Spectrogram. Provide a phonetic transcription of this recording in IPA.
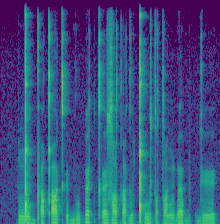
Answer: ŋ͡ǃubpʼøqʼœ kʼʏbu ɓœtkʼœzʊtˤ ɾʊɡuǃʼu dʏtˤøŋɓɐ bʏpɡʏ

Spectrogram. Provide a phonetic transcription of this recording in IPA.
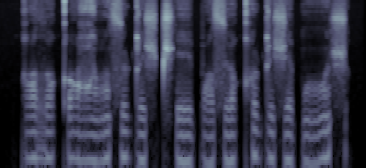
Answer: qɑrɔqʼɑʕɑ̃ sɵʈɛʃt͡ʃʼe pɑsɵ qʰʉʈeʃɛpɔ̃ʃ

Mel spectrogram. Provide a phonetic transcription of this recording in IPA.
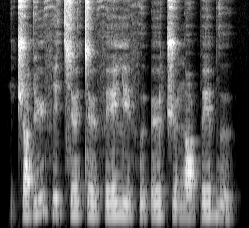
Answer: t͡ʃɑɗyfi t͡sø tøfelʲe fɯʔøt͡ʃø ŋɑpebɯ

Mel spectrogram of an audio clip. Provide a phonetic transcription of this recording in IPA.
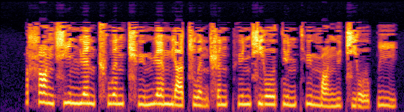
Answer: xɑ˥˧ŋɕi˥˧ n̪ɥɛ˥˩n ʈ͡ʂʰwə˥nt͡ɕʰy˧˥mɥɛ˥mjä˧˥ t͡swə̰˨˩nʂə˥˩npʰy˥n ɕjo˥ʊ̯t̪y˧˥nt̪ʰy˥˩ mɑ˧˥ŋy˥˩ t͡ɕjo̰˨˩ʊ̯ pi˥˩

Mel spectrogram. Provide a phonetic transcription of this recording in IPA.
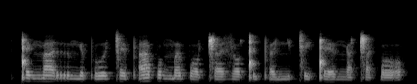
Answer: ǃɛŋ͡ma roŋɛpʼoə̯ ǀɛpʼa pɔŋ͡mɐ pɔ ǁɐ zɔ ǃɨpʼɐ ɲɐǀeǃɛə̯ ŋaǁak͡pɔ

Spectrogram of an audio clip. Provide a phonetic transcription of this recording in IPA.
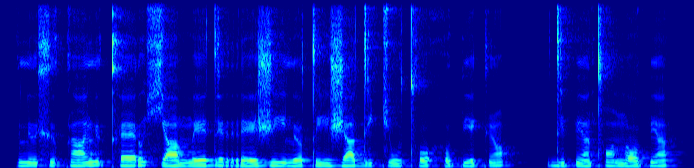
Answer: lʲʊxʲokãlʲʊ kʰɛɾʊ ça medɪ re ʒilʲɔ tiʒa dicutʰo hopʲekʲɔ̃ | dipʲãtʰɔ̃ nɔpʲã

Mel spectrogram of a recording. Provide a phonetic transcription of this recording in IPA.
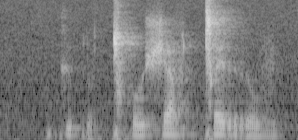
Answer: kʲo˨pɾo̰˦ǀʰo˨ ʃa˦vǀɛ˦ro˨v

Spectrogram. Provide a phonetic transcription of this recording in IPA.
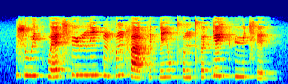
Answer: suː˧jkʷʰɛː˨˥ t͡sʰyː˥mn̪iː˥k̚ ɐ˨mhʊ˥ŋ faː˨pʰɪ˨k̚ liː˨wt̪ʰʊ˨ŋt̪ʰɵ˨˥t̚je˥j pʰyː˧t͡sʰɪ˨k̚

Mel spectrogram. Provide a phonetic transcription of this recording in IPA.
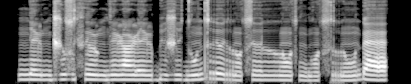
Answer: ŋeɭ nd͡ʒuzfʲõɭ ŋɡẽɭɑ̃ɭ eɭɓyʒydũd rørõsølːõs ŋɡõsrũ ɗæ

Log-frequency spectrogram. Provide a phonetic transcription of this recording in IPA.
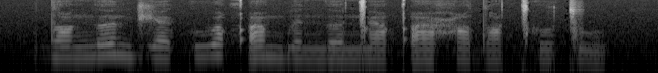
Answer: dˤɜ ŋɜnd͡ʒæ ku qʼəmbɛ ŋɜŋ͡ǀæ qʼæħidˤæ ǀʰʊǀu

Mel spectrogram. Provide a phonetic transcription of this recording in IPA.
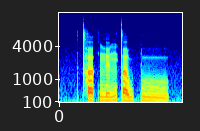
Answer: t̪ʰɐ˨k̚n̪ɪ˨˥ŋt̪ɐ˨˧w puː˨˩

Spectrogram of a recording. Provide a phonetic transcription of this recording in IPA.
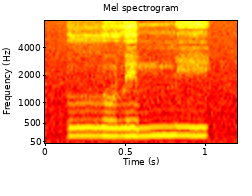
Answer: lːolemːi

